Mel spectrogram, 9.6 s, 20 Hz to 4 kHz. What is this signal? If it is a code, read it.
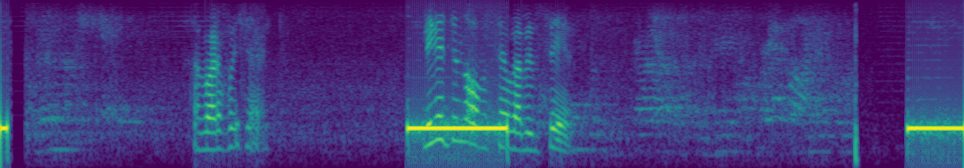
Ringback tone (Europe, 425 Hz), with speech.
